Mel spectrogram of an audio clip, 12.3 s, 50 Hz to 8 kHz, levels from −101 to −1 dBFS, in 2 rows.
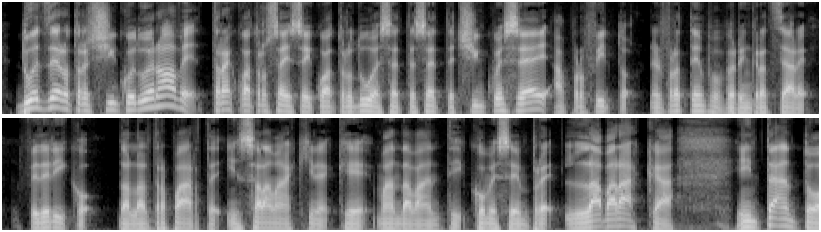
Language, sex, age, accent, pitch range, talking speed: Italian, male, 30-49, native, 85-110 Hz, 110 wpm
